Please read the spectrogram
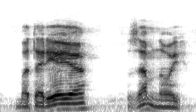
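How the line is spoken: Quiet command. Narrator (Russian): негромко приказал

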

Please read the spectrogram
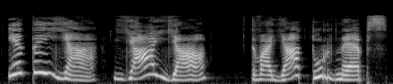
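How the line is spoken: Shrill voice. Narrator (Russian): продолжал все тот же визгливый голос

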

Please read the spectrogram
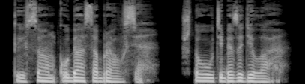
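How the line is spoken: Hoarse question. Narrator (Russian): хрипло спросил эльф

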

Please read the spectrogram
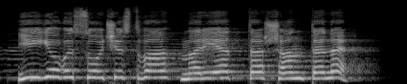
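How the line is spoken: Loud formal announcement. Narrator (Russian): громко сообщил распорядитель бала

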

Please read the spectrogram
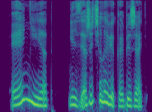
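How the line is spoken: Exclaiming woman. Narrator (Russian): воскликнула тетя Мила

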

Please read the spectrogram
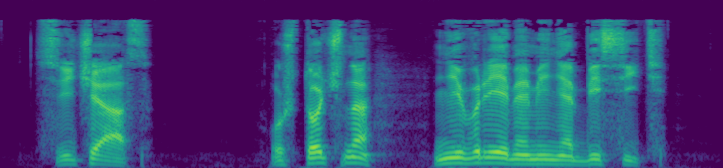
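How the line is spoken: Growled. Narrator (Russian): прорычал

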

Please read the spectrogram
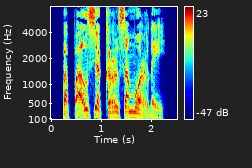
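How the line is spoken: Growling. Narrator (Russian): прорычал я

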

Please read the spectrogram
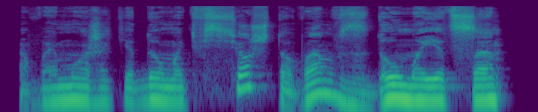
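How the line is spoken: Quiet, clipped. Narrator (Russian): тихо отчеканил Раевский

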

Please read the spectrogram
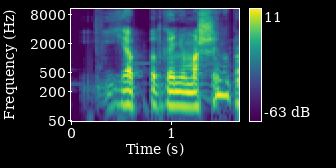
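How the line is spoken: Muttered. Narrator (Russian): пробормотал Морчик

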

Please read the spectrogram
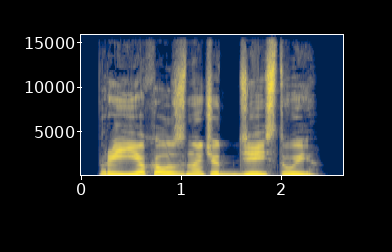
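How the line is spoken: Growled to himself. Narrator (Russian): рыкнул я на себя

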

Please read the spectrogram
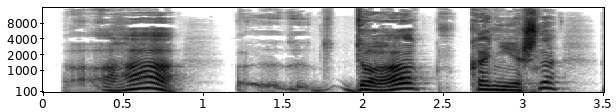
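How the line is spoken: Confused. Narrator (Russian): растерянно сказал Шаста

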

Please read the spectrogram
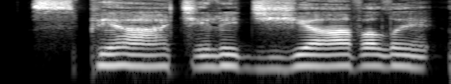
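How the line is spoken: Hiss. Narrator (Russian): зашипел хромой

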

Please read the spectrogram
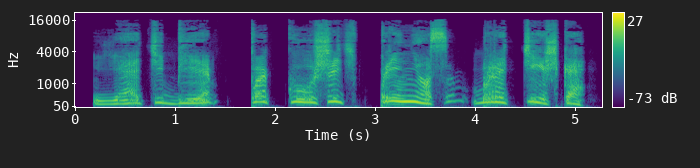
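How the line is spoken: Angrily through gritted teeth. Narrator (Russian): Цедил злобно сквозь зубы

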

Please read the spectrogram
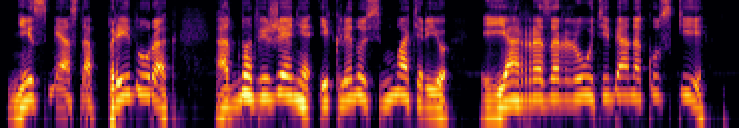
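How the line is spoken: Strangled furious wheeze. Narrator (Russian): Просипел Оуэн с искаженным гримасой ярости лицом, покрасневшим от удушения

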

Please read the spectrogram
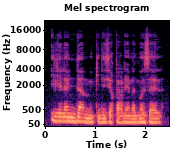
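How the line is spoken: Plain. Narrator (French): dit-elle

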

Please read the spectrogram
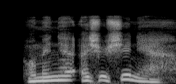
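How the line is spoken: Pained breathy exhale. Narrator (Russian): выдохнул он, морщась

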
